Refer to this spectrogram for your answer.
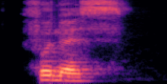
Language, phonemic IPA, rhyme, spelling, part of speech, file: French, /fo.nɛs/, -ɛs, faunesse, noun, LL-Q150 (fra)-faunesse.wav
- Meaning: satyress, fauness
